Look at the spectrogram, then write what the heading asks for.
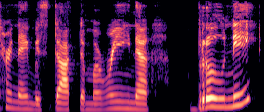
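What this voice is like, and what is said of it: Put-on Italian accent. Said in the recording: “That's my Italian accent.”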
